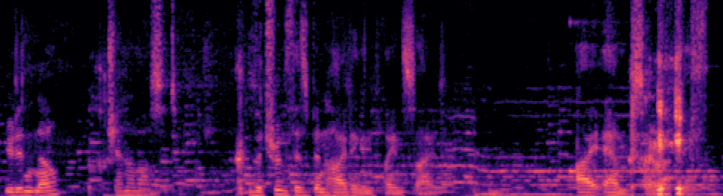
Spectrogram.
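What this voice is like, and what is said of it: Whispered delivery. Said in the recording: “I knew he's gonna whisper it.”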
